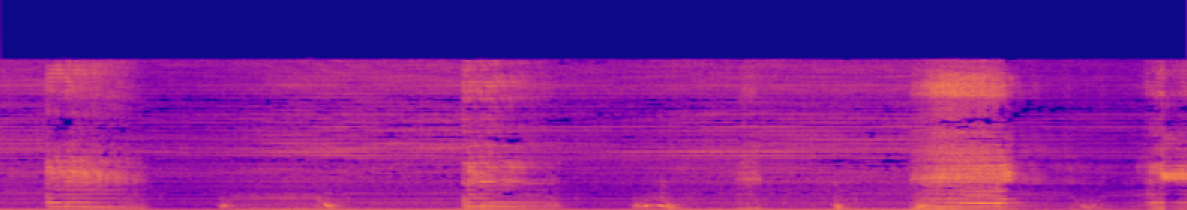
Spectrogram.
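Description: CNC router carving MDF: a steady hum runs under the machine's motors, which whine in pitched tones. The whine comes in about four bursts of roughly a second each, with short rising and falling glides between them as the head speeds up and slows down.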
